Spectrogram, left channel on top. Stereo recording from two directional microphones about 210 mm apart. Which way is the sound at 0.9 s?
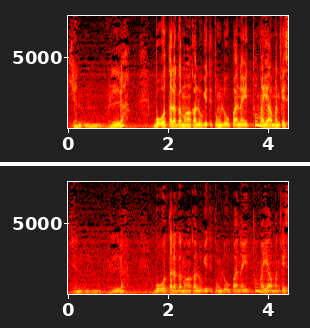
50° left (ahead or behind).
